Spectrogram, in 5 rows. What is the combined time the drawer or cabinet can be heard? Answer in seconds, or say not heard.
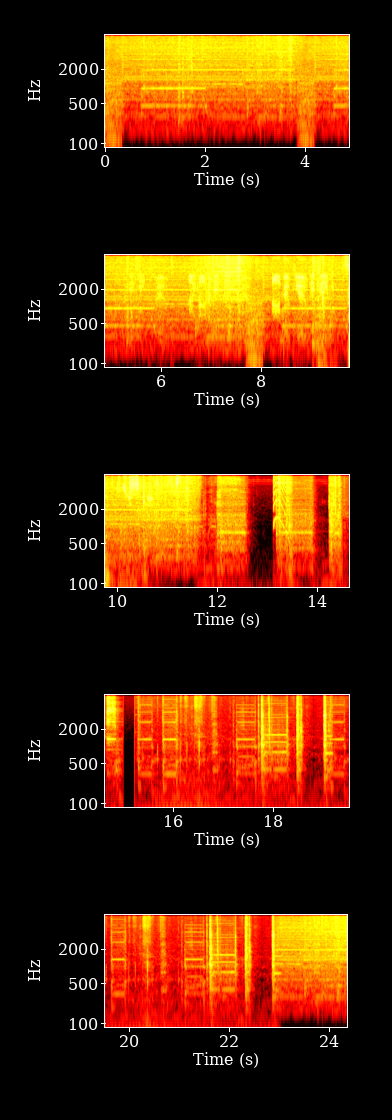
2 s.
